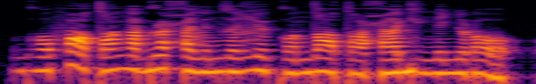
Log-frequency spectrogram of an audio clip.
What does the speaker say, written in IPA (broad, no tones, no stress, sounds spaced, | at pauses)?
ɡʱ ɔ f a tˤ a ŋ a ɡ ə˞ ħ ɛ l ʏ n z ə ɮ ʏ k ɔ n d a tˤ ə˞ ħ a ɡʲ ɛ ŋ ɛ ɲ ɔ ɽ ɔ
